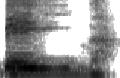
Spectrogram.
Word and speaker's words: bathe: to sound and pronunciation another example of its contribution to sound and pronunciation is in a voiced th so the difference between bath and bathe um teeth claw clothe loath breath breathe okay so uh not breath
